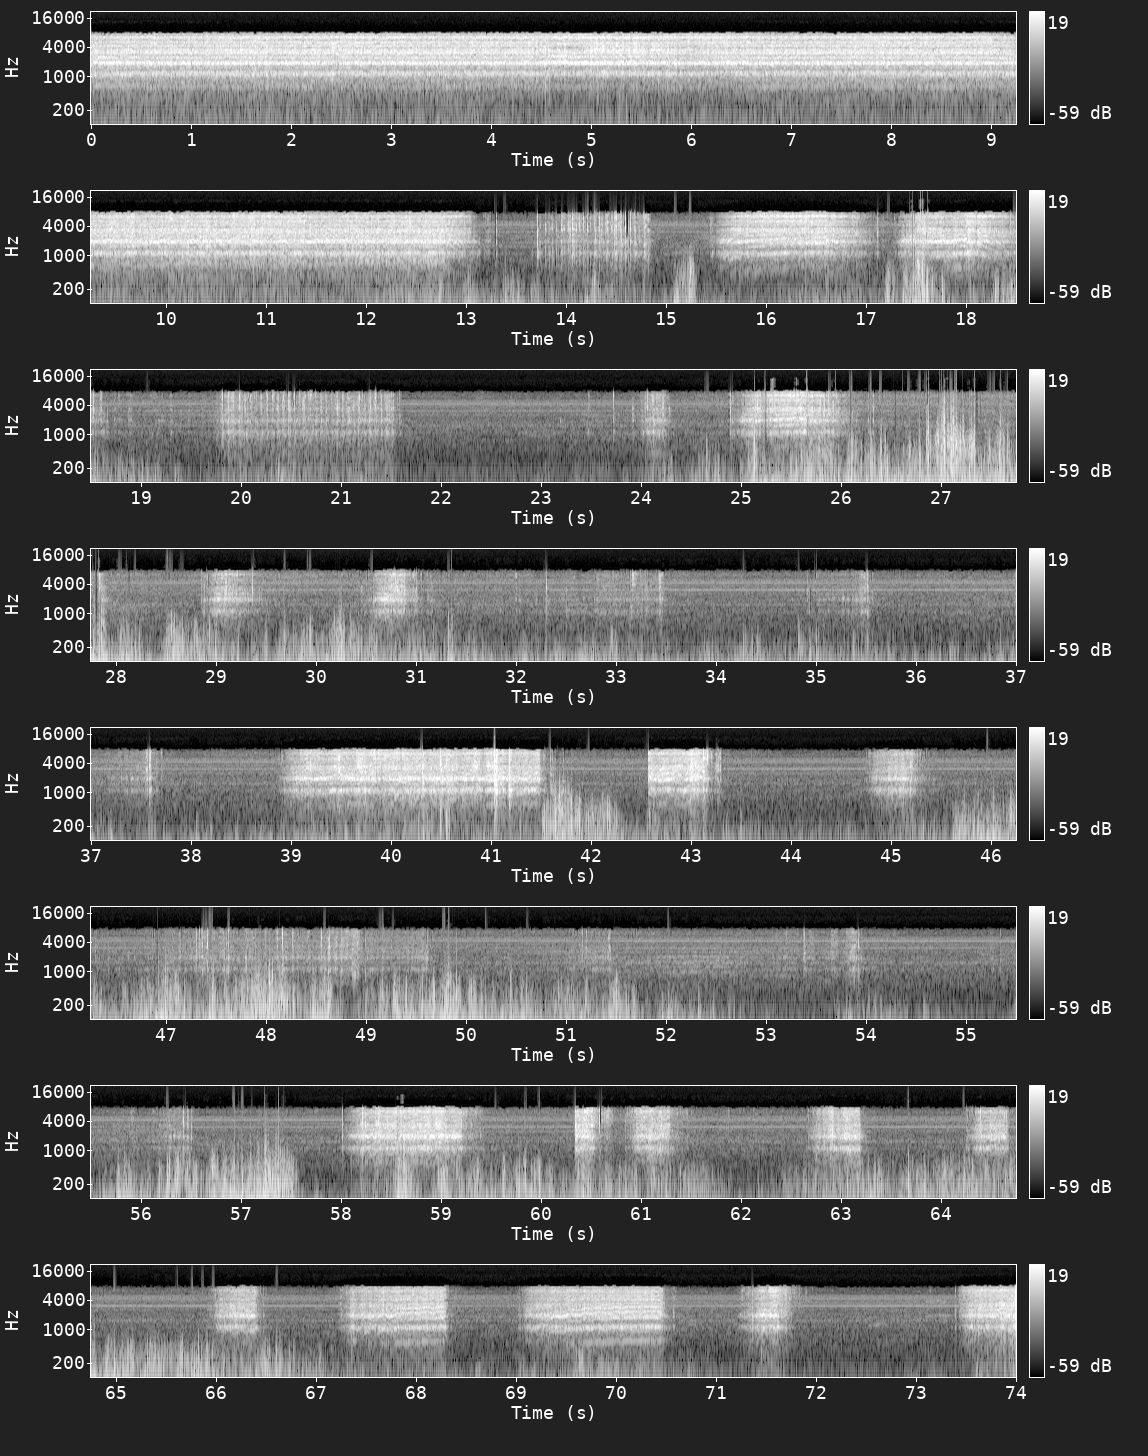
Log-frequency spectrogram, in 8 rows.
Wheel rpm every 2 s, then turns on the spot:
160, 160, 160, 160, 160, 160, 80, 30, 80, 30, 10, 0, 40, 10, 0, 10, 10, 0, 0, 50, 120, 50, 10, 10, 10, 0, 0, 0, 0, 60, 20, 10, 10, 30, 50, 40, 20.
18-22 48-50 70-72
